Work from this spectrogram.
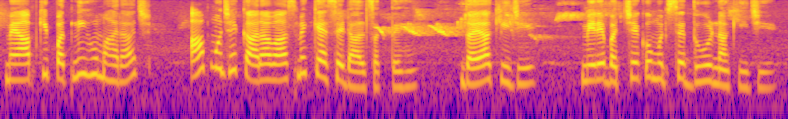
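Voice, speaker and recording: Cartoon queen, played by a woman: devoted mother, slightly high pitch, emotional and pleading, light noise behind. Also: expressive, moderate pace, natural voice. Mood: desperate, pleading. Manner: imploring, emotional. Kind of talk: animated moral story acting.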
